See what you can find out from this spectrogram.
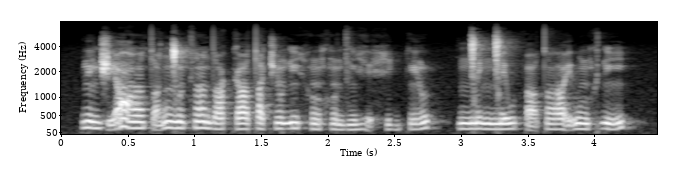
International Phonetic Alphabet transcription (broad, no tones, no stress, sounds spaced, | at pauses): ɾ ẽ d͡ʒ ḛ ʕ ẽ tˤ ṵ ŋ͡ǀ õ t͡s ĩ dˤ ø k y tˤ ɯ t͡ʃ õ ɗ ĩ h õ x õ d͡z ĩ ɦ ḛ h i ɡ k ẽ ʊ̯ | ŋ͡ǀ e ŋ͡ǀ e w θ ṵ tˤ ũ ɹ ḛ w ũ x ɗ ĩ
